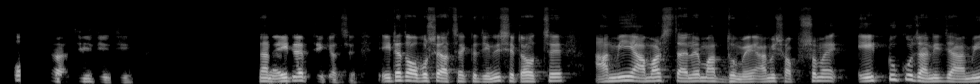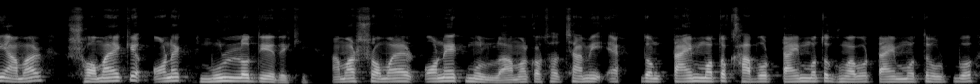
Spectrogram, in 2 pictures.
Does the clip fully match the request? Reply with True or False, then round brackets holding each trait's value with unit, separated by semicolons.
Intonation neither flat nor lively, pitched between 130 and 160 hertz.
True (3.1 semitones; 140 Hz)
